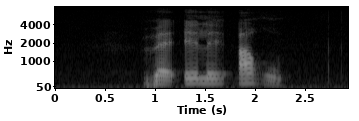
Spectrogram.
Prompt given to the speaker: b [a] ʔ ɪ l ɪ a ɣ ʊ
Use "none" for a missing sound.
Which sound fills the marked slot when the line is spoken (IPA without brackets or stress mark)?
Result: ɛ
